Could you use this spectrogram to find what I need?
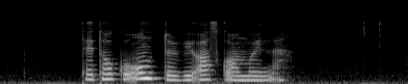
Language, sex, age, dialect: Faroese, female, 36-60, Suðurstreymoy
